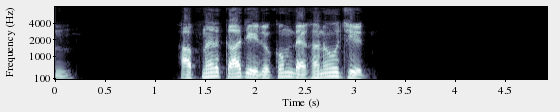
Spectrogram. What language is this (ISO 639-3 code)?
ben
